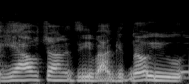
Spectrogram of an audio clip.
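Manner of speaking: whispered speech. Retelling a client's approach during a bathroom break: imitating someone whispering. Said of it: "whisper to me".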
